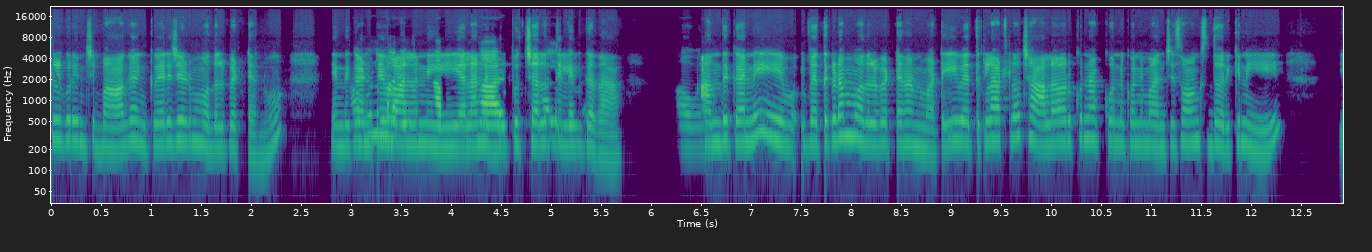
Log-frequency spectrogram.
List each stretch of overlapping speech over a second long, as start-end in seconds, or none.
3.0-5.4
